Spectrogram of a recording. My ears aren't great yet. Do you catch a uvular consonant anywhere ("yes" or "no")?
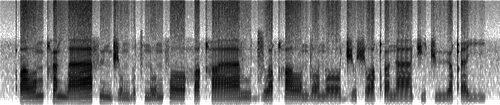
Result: yes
